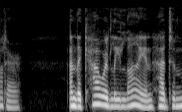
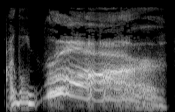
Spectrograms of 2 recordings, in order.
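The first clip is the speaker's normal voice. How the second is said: high, drawn-out shouted roar; hammed-up roaring boast; mock roar; 12 semitones higher, much slower than usual. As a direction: stretch the word out into a big roar. Lion boasts he'll roar.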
